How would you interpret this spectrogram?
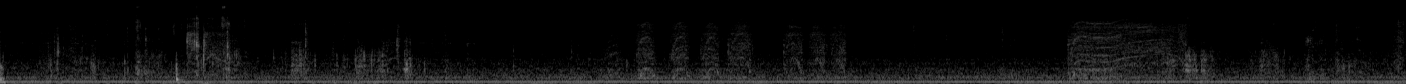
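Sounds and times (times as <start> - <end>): cordless power driver spinning: 10.7 - 12.2.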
